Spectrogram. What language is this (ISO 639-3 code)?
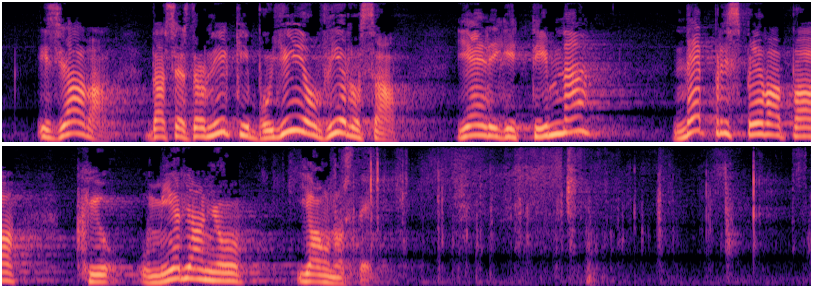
slv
